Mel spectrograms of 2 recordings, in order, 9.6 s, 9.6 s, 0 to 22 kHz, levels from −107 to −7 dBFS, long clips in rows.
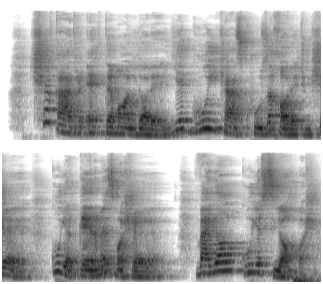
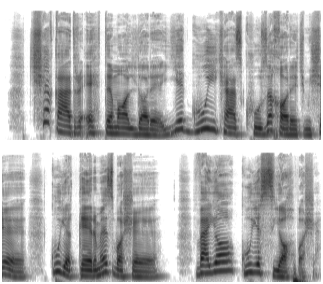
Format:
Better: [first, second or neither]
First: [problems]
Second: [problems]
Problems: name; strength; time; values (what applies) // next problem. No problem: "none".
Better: second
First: room echo; noticeable; dies away in 0.6 s // off-mic speech; far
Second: none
